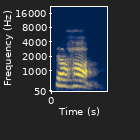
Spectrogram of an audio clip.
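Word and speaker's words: Tejas: The town is, okay, I would have said Mexia, but you say, pronounced Mejia. Oh, right. Even like Spanish. Texas is Taha.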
